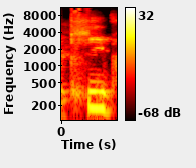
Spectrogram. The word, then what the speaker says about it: Ki: KI points? Did I say that wrong? – They're key points.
